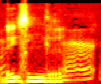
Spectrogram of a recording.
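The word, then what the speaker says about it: Brisingr: Del segon no se n'ha fet, però se suposa que això continuarà, Un títol difícil de pronunciar, no? Brising. – Sí, Brisinger.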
